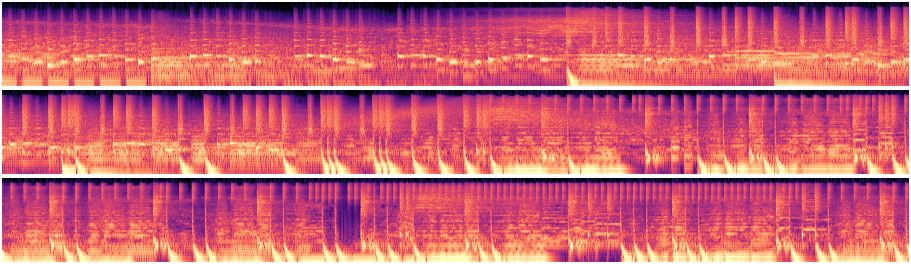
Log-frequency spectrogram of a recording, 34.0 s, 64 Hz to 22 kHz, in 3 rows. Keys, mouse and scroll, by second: 0.9-21.0 drag, 22.3 KP_4, 23.0 KP_4, 25.2 click, 27.4 scroll down 1, 29.0-33.3 drag, 33.9 scroll up 1.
